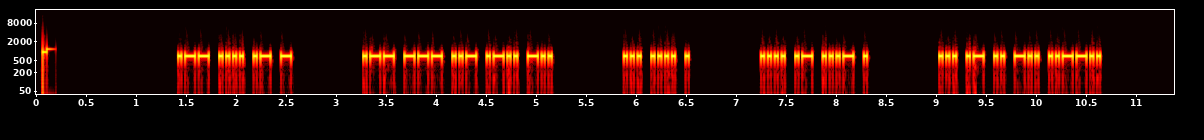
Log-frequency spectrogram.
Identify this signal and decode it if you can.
Morse code, heard as a keyed tone, about 34 wpm, 700 Hz. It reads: WHAT WOULD SHE HAVE SAID?
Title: 3x Word-Spacing - Sentences from Top 100 Words - 35wpm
